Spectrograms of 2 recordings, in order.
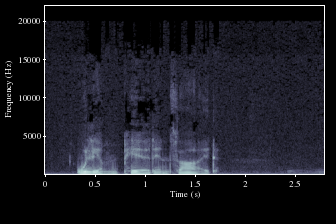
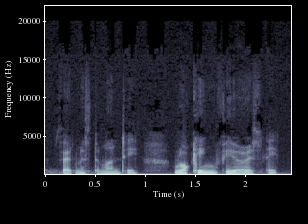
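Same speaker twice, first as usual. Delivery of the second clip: plain reading voice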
